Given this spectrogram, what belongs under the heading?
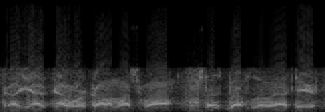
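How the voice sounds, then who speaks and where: A man speaks with an American accent. Noticeable background noise can be heard. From central Oklahoma. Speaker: CB radio operator. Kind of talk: CB radio chat. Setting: CB radio transmission.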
